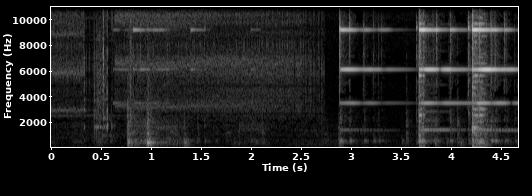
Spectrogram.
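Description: A small clock chime rings in bright, metallic tones, with a lingering tone first and then three sharper strikes near the end, each leaving a shimmering ring, amid some faint handling clatter.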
